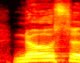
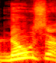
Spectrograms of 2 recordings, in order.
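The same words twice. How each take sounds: First: The voice sounds firm and assured. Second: The voice sounds weak and pleading. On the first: The speaker holds their ground. The speaker calls it right. "If he was to speak" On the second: The speaker is seeking approval. The speaker calls it wrong. "this guy sounds like a little nerd"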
